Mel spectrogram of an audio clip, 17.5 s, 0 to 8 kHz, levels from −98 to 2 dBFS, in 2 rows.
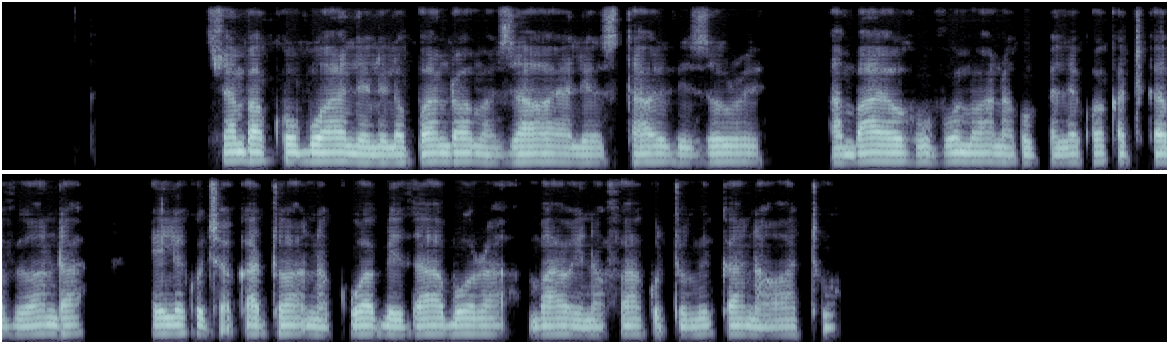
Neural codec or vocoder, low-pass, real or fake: codec, 16 kHz, 4.8 kbps, FACodec; 7.2 kHz; fake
